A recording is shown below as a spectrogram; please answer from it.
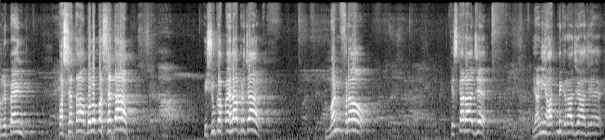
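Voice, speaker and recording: A man preaching a sermon to a congregation, animated and calling for responses. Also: high-pitched. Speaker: pastor. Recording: echoey hall with long reverb.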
